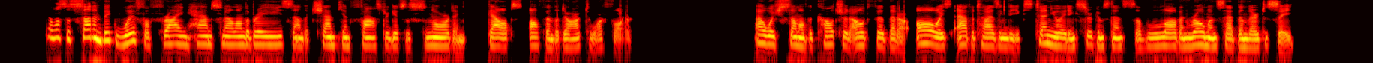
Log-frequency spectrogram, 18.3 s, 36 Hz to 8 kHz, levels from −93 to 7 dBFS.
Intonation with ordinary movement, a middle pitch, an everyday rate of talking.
Yes: average, 3.3 semitones; medium, 170 Hz; average, 165 wpm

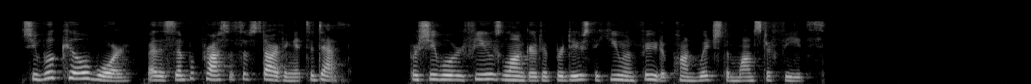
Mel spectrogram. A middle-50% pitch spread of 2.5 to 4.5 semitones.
Yes: average, 3.5 semitones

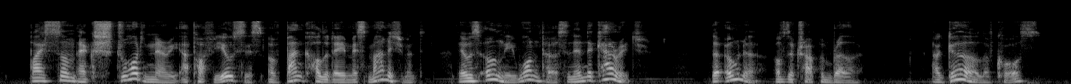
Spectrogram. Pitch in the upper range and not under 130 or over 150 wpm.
No: low, 135 Hz; average, 145 wpm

